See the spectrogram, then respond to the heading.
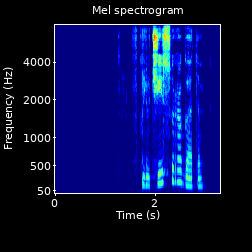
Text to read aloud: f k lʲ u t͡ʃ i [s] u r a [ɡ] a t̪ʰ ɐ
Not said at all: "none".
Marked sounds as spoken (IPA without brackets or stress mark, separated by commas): s, ɡ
